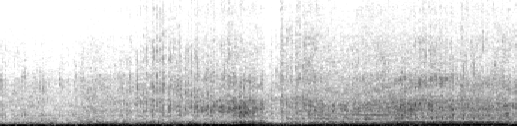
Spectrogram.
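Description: Monster truck engine running loud and steady, its low drone rising a little in pitch about three seconds in.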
